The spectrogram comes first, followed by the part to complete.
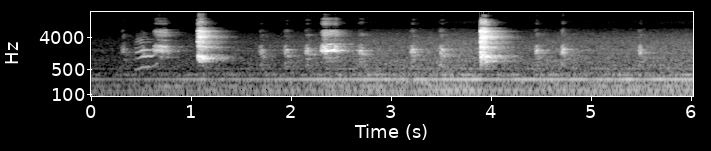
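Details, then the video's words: A pheasant makes noise: three harsh, raspy bursts, each short and spaced about a second or more apart, over a steady low mechanical hum. "Mr Pheasant Making Noise"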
